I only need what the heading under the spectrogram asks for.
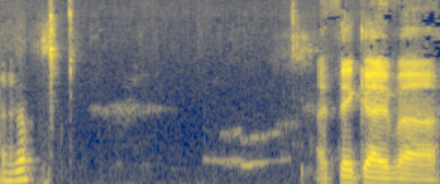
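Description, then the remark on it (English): A cat meows insistently, a drawn-out, wavering cry followed by a louder, harmonic-rich yowl at the end, with a brief human voice at the start and clear pickup. “I think my cat needs to use a bathroom.”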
